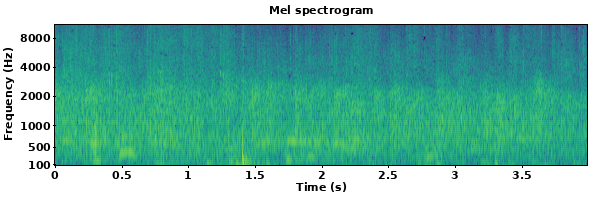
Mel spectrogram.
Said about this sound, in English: I'm assuming that applause is for me.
